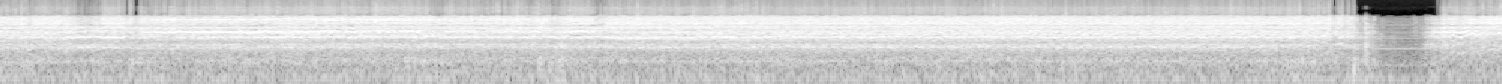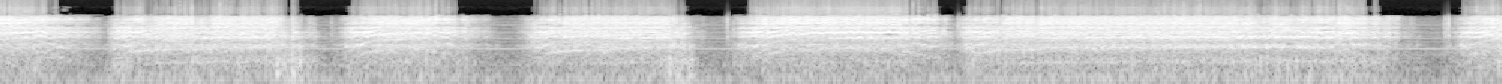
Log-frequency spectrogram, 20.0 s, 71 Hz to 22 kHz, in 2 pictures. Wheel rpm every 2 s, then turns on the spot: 210, 220, 220, 210, 130, 120, 90, 130, 160, 150.
none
